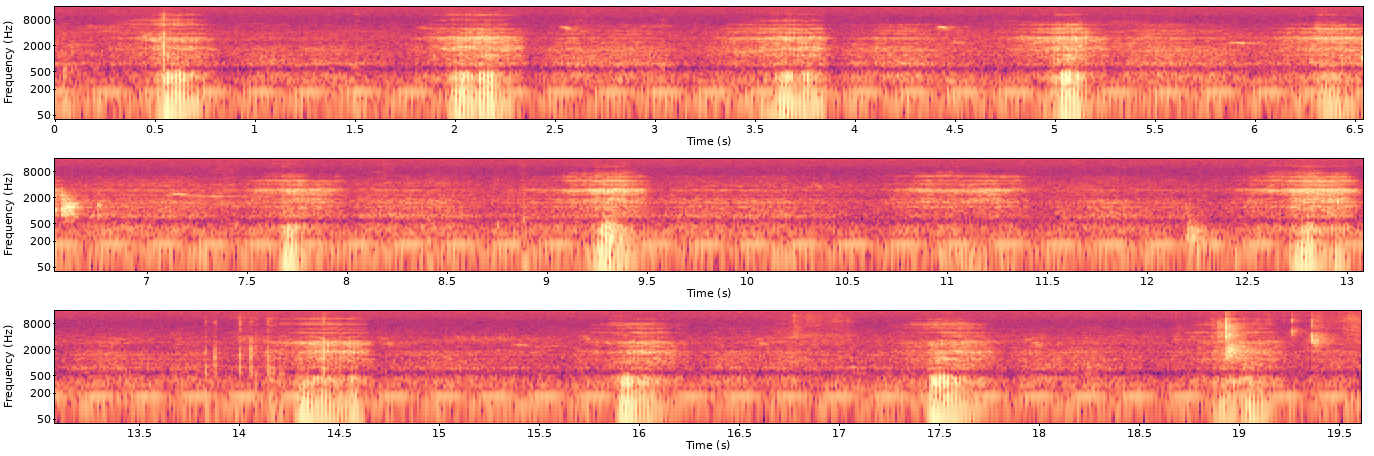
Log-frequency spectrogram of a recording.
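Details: Central Asian Shepherd Dog puppy snoring loudly while asleep; low rumbling breaths repeated roughly every one and a half seconds, each with a brief louder snort, steady and quiet throughout.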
